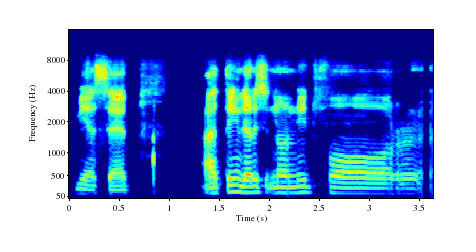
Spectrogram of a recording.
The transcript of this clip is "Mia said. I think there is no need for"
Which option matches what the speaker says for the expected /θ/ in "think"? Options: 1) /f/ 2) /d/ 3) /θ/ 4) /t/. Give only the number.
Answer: 4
